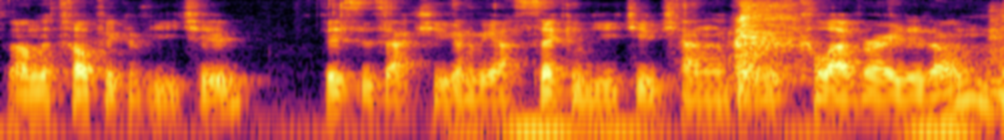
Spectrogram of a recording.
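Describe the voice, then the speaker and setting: A young man from Australia co-hosting a casual podcast chat, dropping dry, deadpan one-liners. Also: deep voice, quick pace. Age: young adult. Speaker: podcast co-host.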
